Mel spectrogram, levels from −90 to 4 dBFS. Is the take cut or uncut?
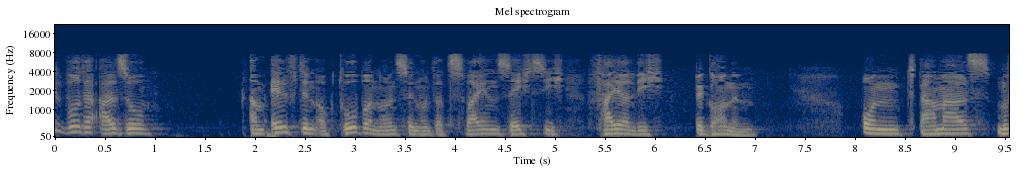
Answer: cut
